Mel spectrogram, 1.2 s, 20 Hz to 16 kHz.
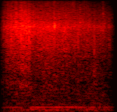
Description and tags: Sonido realizado para el final de la materia Audio 1, creado con foley, editado con reaper y grabado con Lg Magna c90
